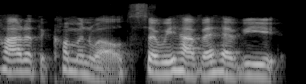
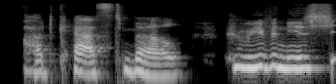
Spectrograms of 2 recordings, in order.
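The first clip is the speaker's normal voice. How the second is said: put-on American accent, loud, gloomy, doom-and-gloom tone; 4 semitones higher, 5 dB louder than usual. Describing her own grumpy mood about podcasting; mock-gloomy american voice. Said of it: "my gloomy voice is American".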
